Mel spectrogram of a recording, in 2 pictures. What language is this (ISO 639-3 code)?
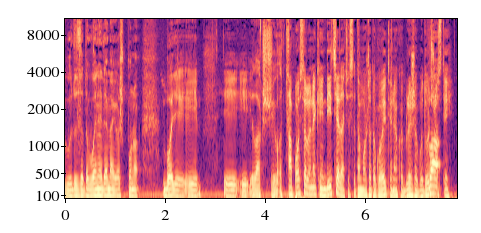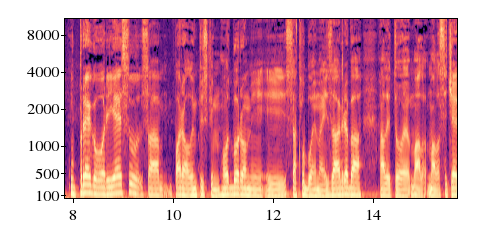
hrv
